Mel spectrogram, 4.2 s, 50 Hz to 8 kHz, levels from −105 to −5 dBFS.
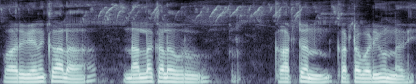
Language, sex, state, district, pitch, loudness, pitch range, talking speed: Telugu, male, Telangana, Mahabubabad, 130 Hz, -16 LUFS, 125-140 Hz, 100 wpm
